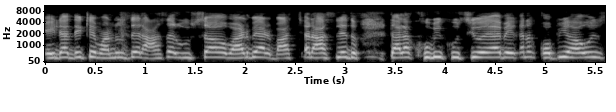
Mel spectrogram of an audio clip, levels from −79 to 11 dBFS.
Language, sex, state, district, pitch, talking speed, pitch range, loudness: Bengali, male, West Bengal, Malda, 285 Hz, 190 wpm, 270-295 Hz, -13 LUFS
